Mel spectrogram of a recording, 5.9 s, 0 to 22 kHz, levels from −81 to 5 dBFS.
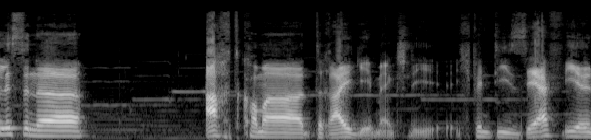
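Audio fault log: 5.19 to 5.23 s, short concealed packet loss: a brief smear lasting about 20 ms, where the sound does not so much stop as blur for an instant before settling back into place. For that fraction of a second no audio reached the decoder in time, so the receiver invented a stand-in by extending the sound that came just before, continuing its pitch or its noisy texture, then blended across into the real signal as it resumed.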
